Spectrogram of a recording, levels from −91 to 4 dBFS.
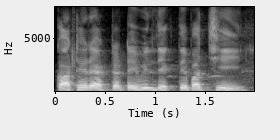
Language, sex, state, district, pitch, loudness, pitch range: Bengali, male, West Bengal, Alipurduar, 165 Hz, -15 LUFS, 160-170 Hz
